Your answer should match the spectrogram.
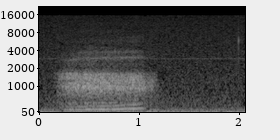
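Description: A person taking one deep, audible breath, about a second long.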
